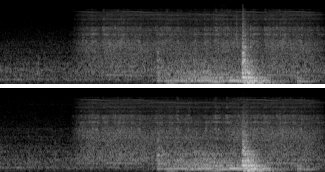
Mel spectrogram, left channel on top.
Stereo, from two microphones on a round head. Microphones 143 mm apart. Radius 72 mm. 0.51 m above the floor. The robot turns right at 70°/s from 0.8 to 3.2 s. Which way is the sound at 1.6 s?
Centre (ahead or behind).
